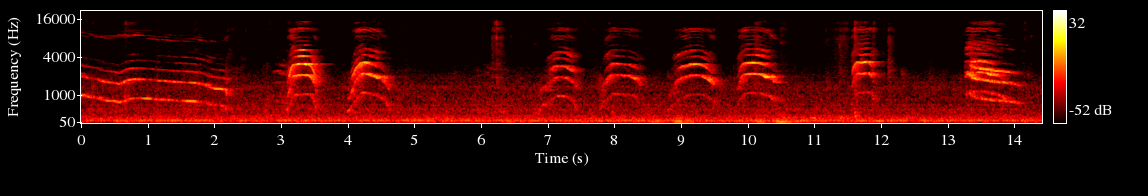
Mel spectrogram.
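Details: Mother-and-daughter stray cats rescued in Haeundae, one long descending meow opens, followed by a rapid run of short, clipped meows in steady succession, with faint thumps beneath.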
